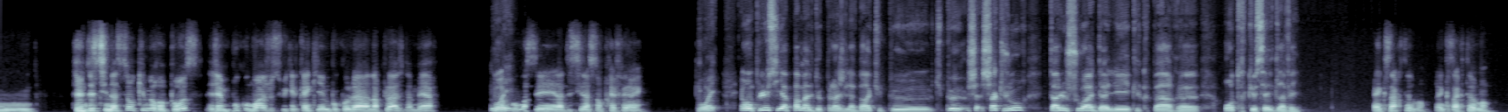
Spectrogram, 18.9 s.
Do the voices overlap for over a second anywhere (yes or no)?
no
